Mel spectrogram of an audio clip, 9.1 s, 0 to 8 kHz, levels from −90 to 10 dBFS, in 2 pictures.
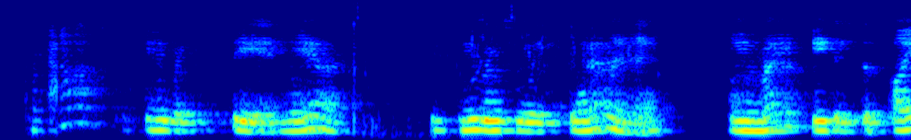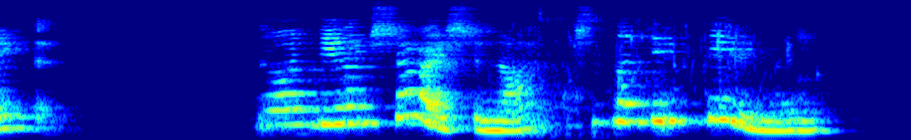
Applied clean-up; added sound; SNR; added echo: neural mask model DeepFilterNet 3.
